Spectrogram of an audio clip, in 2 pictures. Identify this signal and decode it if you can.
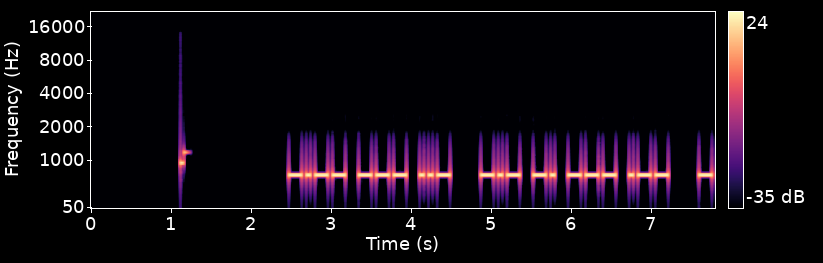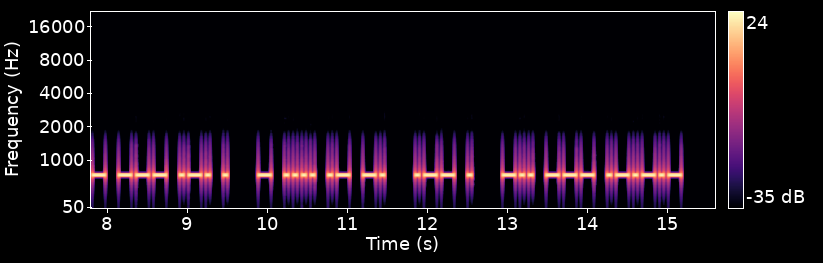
Morse code, heard as a keyed tone, about 22 wpm, 700 Hz. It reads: YOU KNOW MORE THAN WE DO.
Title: Sentences from Top 100 Words 22wpm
